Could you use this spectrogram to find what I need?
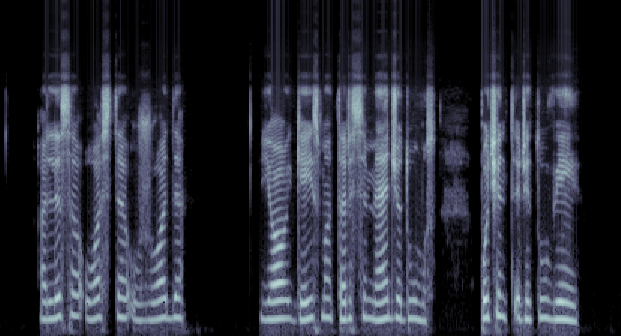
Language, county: Lithuanian, Klaipėda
